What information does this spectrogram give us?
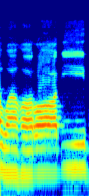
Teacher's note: ரா ரெண்டுமே முஃபஹமா வல்லினமா உச்சரிக்க வேண்டும்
